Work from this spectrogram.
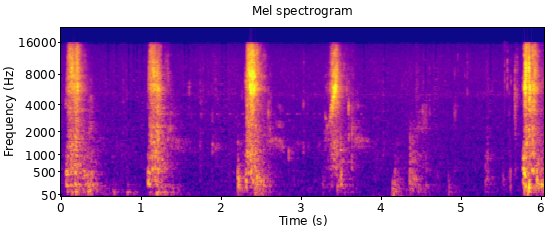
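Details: Shiba Inu named Mame in a sneezing fit, ten in a row: six forceful snorting bursts roughly every second, each a sudden hissing blast that fades quickly, indoors with nothing else audible.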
